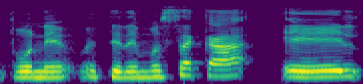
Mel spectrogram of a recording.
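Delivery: normal talking voice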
